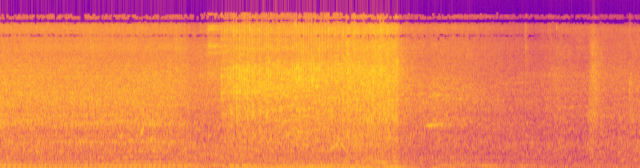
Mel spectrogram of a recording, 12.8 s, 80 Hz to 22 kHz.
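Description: Diesel tractor engines of a Swaraj 855 and a Mahindra Arjun 555 pulling against each other: a steady engine note for the first few seconds, then from about four seconds the engines rev hard under load, loudest until about eight seconds, before easing off. Crowd voices run underneath.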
